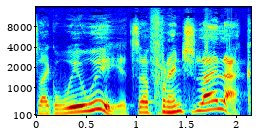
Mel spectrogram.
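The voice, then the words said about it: Terrible put-on French accent. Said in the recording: “that was a terrible, to my French friends, I apologize terribly for that terrible accent, but that's the closest I can do.”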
